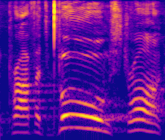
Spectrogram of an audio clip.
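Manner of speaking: big loud slow boom on the prophets; booming emphasis. Acted. Preacher booming out the strength of four hundred prophets. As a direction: hammer the word boom out.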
